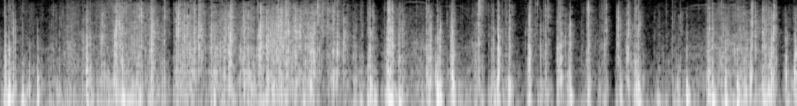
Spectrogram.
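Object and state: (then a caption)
Foil-lined plastic chip bag. A foil-lined plastic Cheetos chip bag is held by its side seam while fingertips crinkle and scratch it. Dense, sharp crinkles and crackles come in quick bursts across a bright, wide band, each dying away almost at once, with some softer scratching between them.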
